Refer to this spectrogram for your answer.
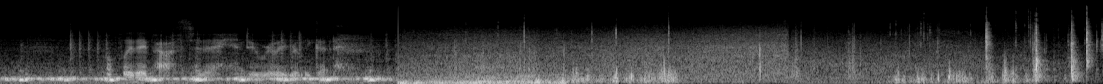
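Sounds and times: wind buffeting microphone: 0.0s - 7.9s, 8.8s - 10.8s
footsteps on concrete: 7.9s - 10.2s.

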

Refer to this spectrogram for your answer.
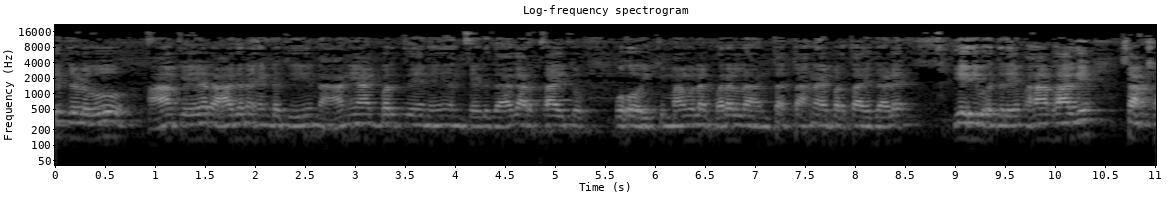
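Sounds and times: man chanting verses: 0.0s - 11.0s.

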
